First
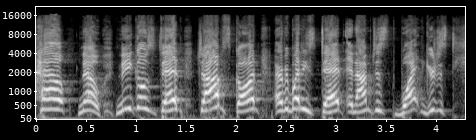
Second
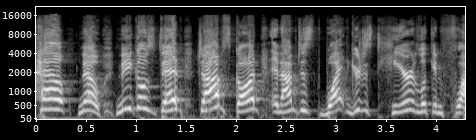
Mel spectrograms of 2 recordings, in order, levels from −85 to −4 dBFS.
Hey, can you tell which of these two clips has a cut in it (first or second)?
second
